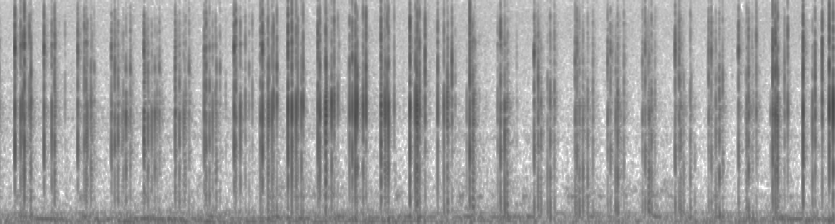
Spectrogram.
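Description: A hand-sized smartphone with a glass screen and a case is held in both hands while fingertips tap and scratch its case and edges. The result is a quiet, rapid, uneven stream of dry, bright clicks mixed with crinkly scratching, each tap stopping almost instantly with no ring.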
